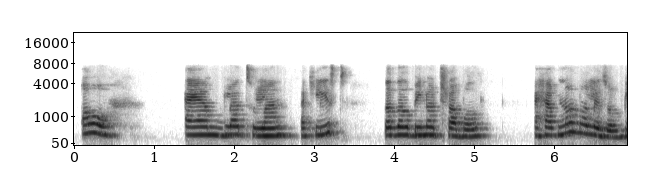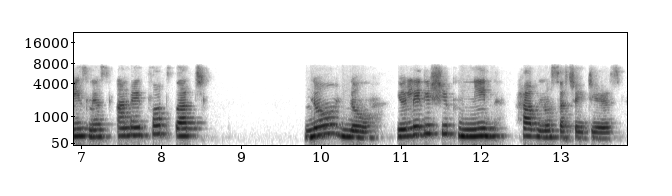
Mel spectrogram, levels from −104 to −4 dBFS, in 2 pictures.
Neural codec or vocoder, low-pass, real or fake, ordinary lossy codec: none; 7.2 kHz; real; Opus, 16 kbps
